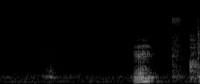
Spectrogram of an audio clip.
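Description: Quiet room tone with one faint, brief tap about half a second in, as a wire is handled at the controller's terminals, followed by a spoken "okay".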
